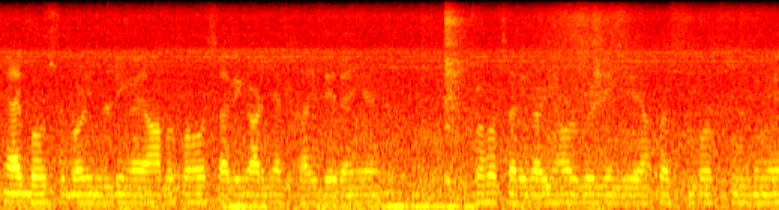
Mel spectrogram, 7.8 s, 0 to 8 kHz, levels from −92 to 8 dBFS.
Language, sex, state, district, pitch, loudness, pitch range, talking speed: Hindi, male, Maharashtra, Mumbai Suburban, 115 Hz, -17 LUFS, 110-115 Hz, 205 wpm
